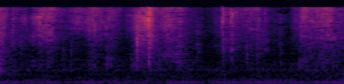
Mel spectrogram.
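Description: Soft papery rustling and a quick riffle of the pages of a Victorian-style junk journal being flipped through, quiet, with a brief brighter swish midway and a low steady hum underneath.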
